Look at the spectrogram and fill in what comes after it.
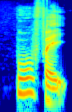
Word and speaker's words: buffet: 我们用谐音法来记忆这个单词 buffet，它的发音很像汉语的“ 不菲”。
